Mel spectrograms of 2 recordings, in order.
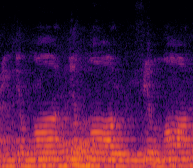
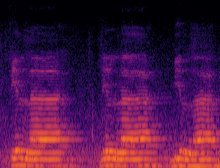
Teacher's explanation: kalau huruf kalimat Allah ya sebelumnya berharokat kasroh, jangan dibacanya menjadi tebal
